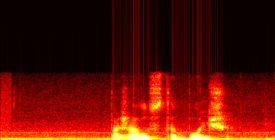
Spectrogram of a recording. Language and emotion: Russian, neutral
